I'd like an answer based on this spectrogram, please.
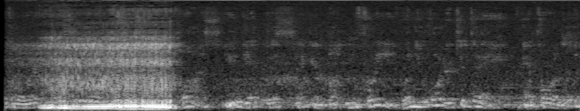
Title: Peanut snoring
